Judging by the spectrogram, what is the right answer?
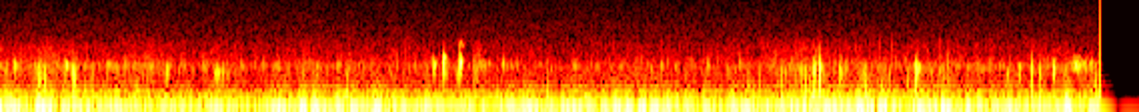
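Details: Stomach recorded with an electronic USB stethoscope while gulping soda: continuous low rumbling and gurgling with scattered bubbling pops as the fizzy drink reaches the stomach, with burps; normal bowel and stomach sounds.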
